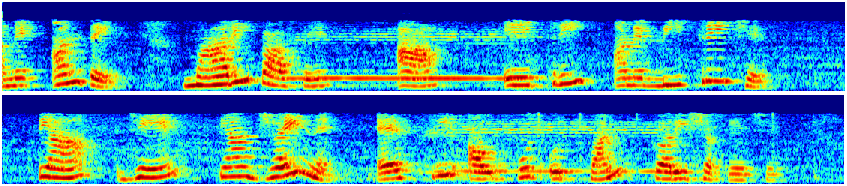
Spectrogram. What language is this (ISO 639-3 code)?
guj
